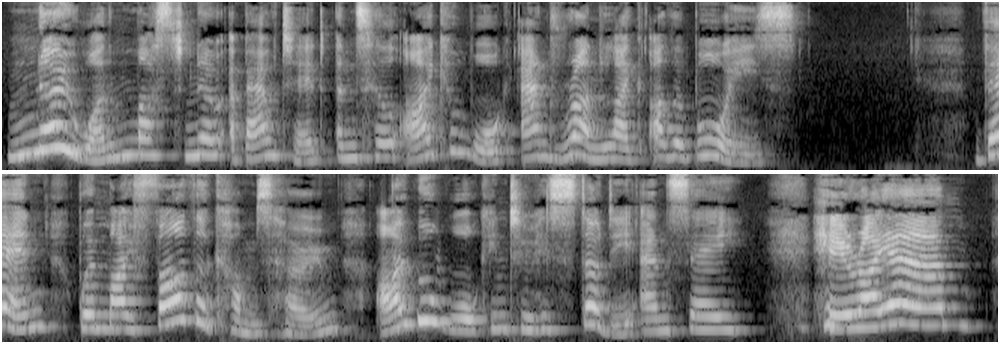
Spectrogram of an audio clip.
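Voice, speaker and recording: A woman's voice: sits high, expressive, takes it slowly, darkish tone, voice pushed up. A woman voicing an imperious, earnest young boy in a storybook, declaring things emphatically. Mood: proud, resolute.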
